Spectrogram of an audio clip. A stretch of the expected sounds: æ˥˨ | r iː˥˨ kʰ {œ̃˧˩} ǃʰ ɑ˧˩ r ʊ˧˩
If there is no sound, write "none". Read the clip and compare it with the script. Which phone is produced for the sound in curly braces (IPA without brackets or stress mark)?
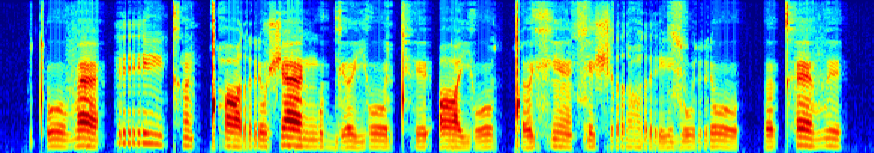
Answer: ə̃˧˩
